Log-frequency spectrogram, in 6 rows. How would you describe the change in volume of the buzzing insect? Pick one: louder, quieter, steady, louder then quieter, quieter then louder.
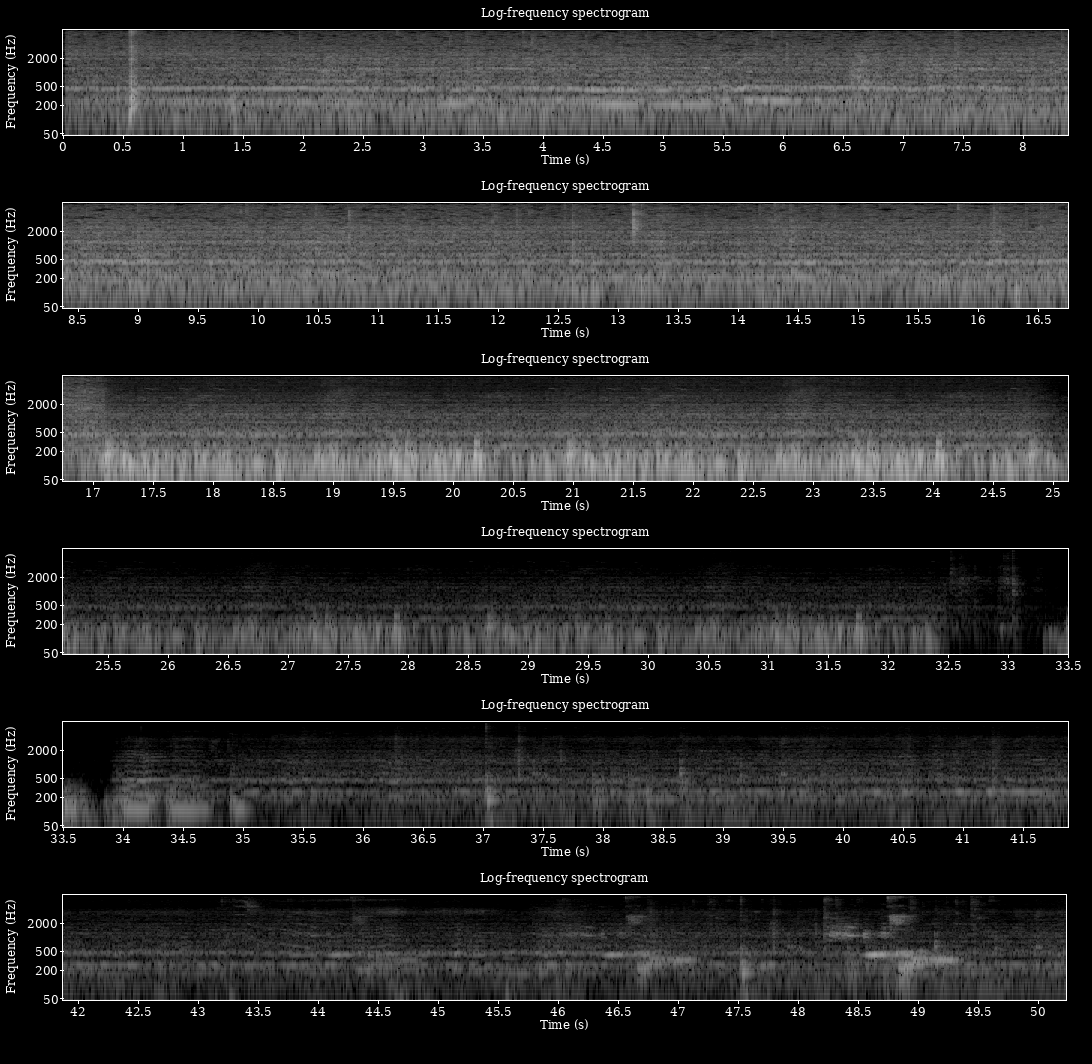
quieter.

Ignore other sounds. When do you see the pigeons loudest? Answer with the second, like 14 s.
49 s.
